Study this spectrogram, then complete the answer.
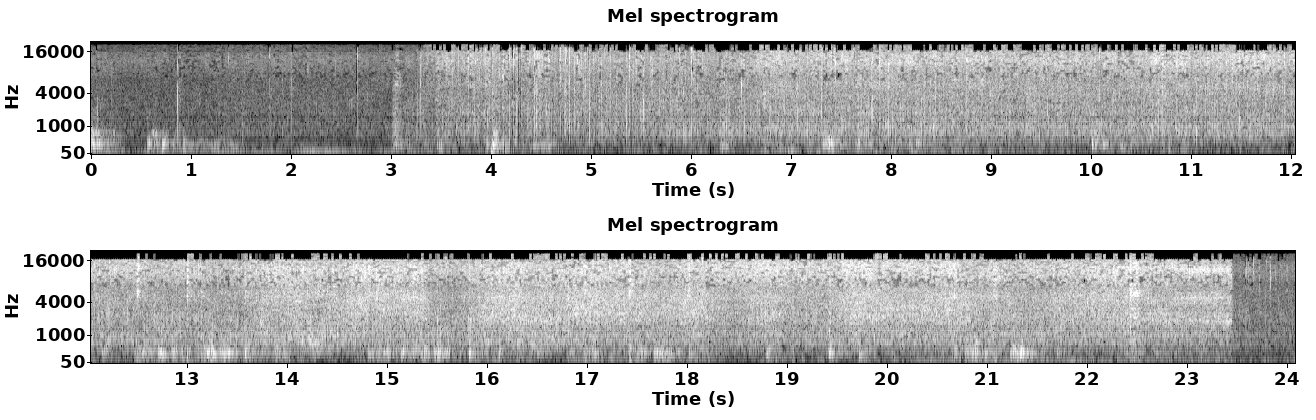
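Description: Potatoes tipped into a pan of frying onions set off a sudden burst of loud, close sizzling that settles into a steady, hissing fry with occasional clinks.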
